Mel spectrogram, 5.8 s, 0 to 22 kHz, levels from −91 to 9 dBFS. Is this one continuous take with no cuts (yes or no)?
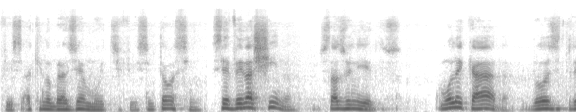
no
